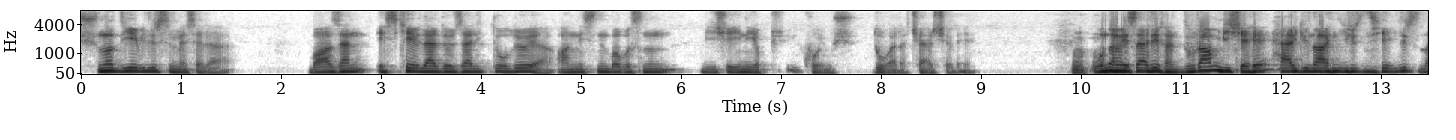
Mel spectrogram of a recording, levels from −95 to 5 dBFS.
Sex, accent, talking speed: male, native, 125 wpm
